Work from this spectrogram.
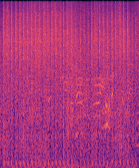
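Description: A machine gun rattles in rapid, steady bursts in a World War II video game, loud and continuous, with a faint voice underneath.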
